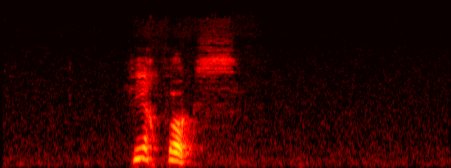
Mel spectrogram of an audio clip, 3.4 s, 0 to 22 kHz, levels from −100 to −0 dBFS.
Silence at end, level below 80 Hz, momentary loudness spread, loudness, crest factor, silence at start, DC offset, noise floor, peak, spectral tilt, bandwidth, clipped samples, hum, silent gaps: 1.65 s; -86 dBFS; 16 LU; -40 LUFS; 24 dB; 1 s; under 0.1%; -79 dBFS; -22 dBFS; -6.5 dB/octave; 16.5 kHz; under 0.1%; none; none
